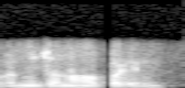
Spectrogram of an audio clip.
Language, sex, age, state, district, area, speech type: Assamese, male, 18-30, Assam, Sonitpur, urban, conversation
